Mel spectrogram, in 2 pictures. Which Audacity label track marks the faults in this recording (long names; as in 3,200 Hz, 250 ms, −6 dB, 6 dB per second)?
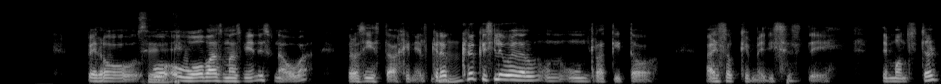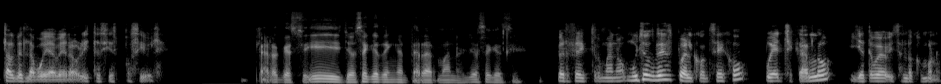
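13.020000	13.020000	drop-out 2.1 ms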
